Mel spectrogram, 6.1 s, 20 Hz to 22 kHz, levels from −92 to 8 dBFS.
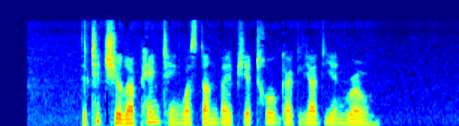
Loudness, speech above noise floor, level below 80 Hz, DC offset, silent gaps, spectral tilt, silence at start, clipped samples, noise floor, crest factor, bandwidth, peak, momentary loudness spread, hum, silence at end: -22 LUFS; 44 dB; -58 dBFS; under 0.1%; none; -4.5 dB/octave; 1.1 s; under 0.1%; -66 dBFS; 20 dB; 11.5 kHz; -4 dBFS; 11 LU; none; 1.1 s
